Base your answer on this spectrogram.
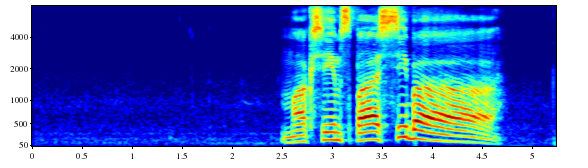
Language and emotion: Russian, positive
